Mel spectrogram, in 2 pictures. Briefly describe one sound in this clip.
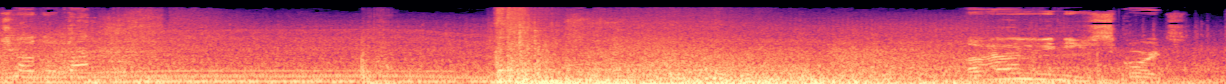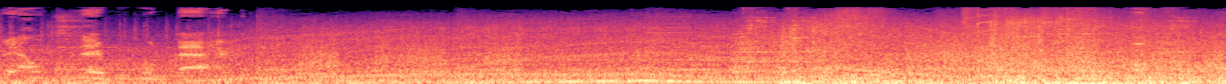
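Car engines hum steadily in a video game.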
